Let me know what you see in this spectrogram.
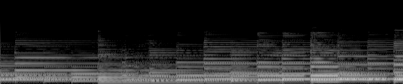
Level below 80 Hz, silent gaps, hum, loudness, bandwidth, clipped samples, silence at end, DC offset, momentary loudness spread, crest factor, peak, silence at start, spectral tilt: -52 dBFS; none; none; -27 LUFS; 5.2 kHz; under 0.1%; 0 s; under 0.1%; 8 LU; 14 dB; -12 dBFS; 0 s; -10.5 dB/octave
